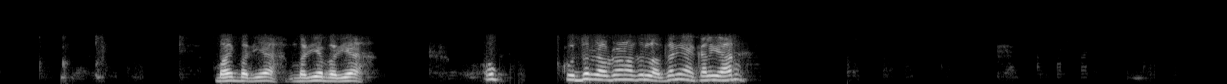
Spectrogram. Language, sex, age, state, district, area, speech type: Dogri, male, 45-60, Jammu and Kashmir, Samba, rural, conversation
